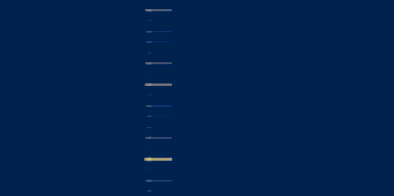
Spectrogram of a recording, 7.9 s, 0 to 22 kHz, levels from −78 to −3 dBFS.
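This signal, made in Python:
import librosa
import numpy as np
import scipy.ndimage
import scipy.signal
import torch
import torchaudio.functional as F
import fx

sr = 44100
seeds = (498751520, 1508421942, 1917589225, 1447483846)

y = fx.adsr_tone(sr, wave='triangle', hz=4170.0, attack_ms=106.0, decay_ms=44.0, sustain_db=-12.0, held_s=0.53, release_ms=23.0, level_db=-10.0)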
